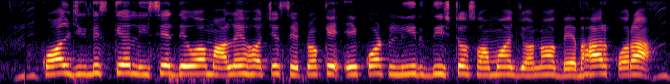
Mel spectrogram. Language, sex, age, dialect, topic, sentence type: Bengali, male, 31-35, Jharkhandi, banking, statement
